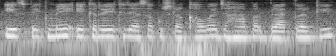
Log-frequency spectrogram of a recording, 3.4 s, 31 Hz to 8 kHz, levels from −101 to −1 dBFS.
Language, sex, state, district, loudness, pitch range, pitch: Hindi, female, Haryana, Jhajjar, -14 LUFS, 190-215 Hz, 205 Hz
